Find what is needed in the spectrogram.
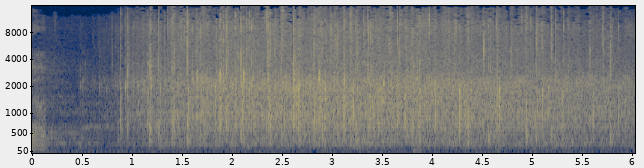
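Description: Audience applauding, starting about a second in and tapering off near the end.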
